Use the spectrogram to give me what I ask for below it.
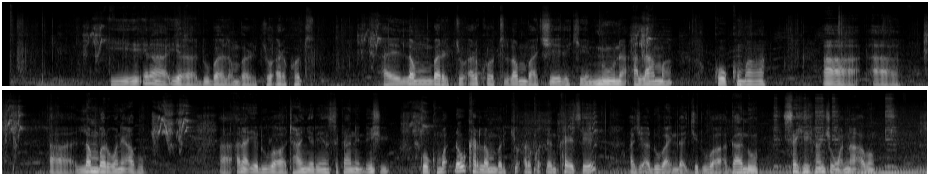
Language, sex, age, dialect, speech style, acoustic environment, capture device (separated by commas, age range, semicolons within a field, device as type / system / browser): Hausa, male, 25-34, Nigeria - Kano, stressed, people talking; nature; traffic, mobile / Linux / Chrome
